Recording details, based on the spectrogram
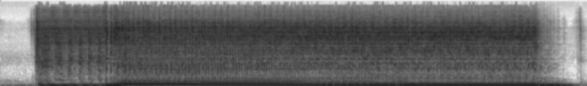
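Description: Starter catches and the engine fires into a loud, deep, raspy drone that stays heavy at idle, typical of a leaking exhaust.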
